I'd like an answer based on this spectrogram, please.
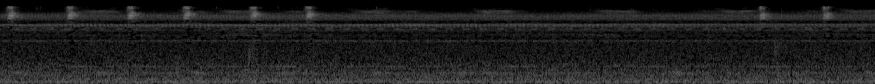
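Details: Night forest in summer, where a cricket gives six evenly spaced, high chirps, falls silent for several seconds, then resumes with two more, while a constant high insect drone fills the background.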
